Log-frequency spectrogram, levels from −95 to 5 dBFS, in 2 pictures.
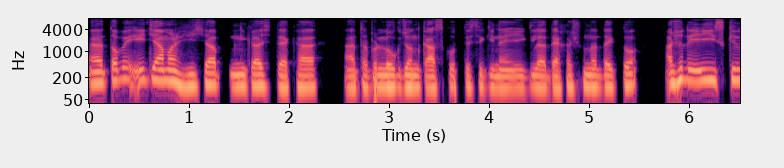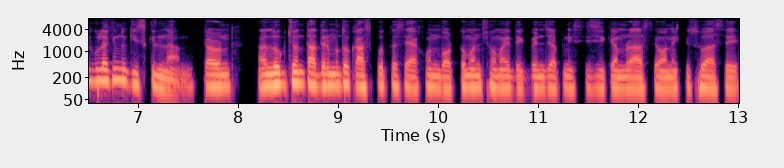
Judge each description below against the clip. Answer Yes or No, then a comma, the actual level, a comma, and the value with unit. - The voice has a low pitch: Yes, low, 115 Hz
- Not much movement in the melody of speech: No, average, 3.2 semitones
